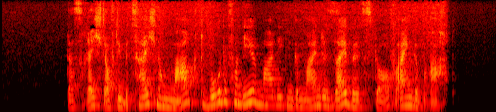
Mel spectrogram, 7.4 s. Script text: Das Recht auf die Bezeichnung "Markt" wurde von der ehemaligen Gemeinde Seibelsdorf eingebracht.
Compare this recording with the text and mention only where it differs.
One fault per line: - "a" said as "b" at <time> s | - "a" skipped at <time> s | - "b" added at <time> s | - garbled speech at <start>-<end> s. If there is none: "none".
- "der" skipped at 3.6 s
